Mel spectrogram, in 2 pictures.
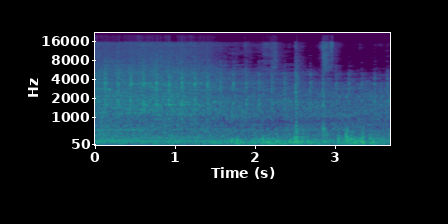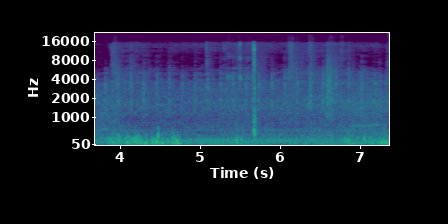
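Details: BMW M57 3.0 diesel idling after injectors removed and refitted (one replaced, one adjusted, wells reamed): irregular sharp knocks through the clatter appeared right after; drives normally, slight black puff at full throttle; cause unknown; engine knock.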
